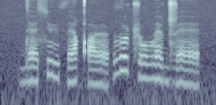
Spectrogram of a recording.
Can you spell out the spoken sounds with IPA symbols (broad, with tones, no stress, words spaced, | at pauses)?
dɛ˨sy˦˨θɛ˨qʼœ˨ | ðo˦ʈ͡ʂo˨βɛ˨ ɖ͡ʐɛ˨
